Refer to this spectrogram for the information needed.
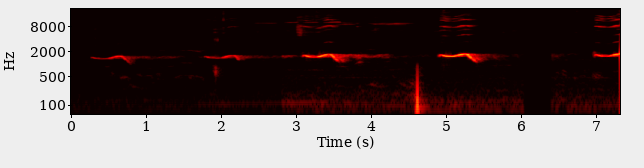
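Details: An Asian koel, a common park bird whose sweet call signals the coming of spring, gives clear mellow whistled notes rising then falling about every 1.5 seconds, growing louder, with one sharp click midway.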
